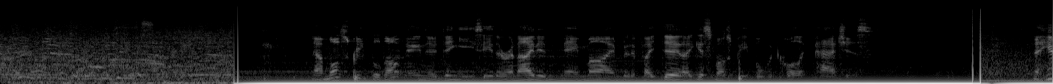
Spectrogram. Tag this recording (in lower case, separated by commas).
speech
